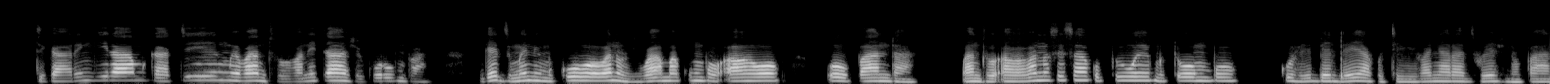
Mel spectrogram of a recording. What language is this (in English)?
Ndau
